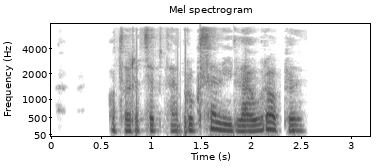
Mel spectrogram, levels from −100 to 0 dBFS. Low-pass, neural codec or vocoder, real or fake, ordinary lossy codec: 7.2 kHz; none; real; AAC, 32 kbps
